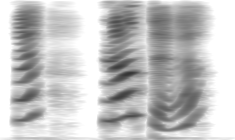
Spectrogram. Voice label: women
